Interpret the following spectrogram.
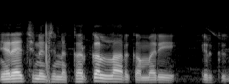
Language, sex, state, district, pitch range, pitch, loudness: Tamil, male, Tamil Nadu, Namakkal, 110-135 Hz, 125 Hz, -20 LUFS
